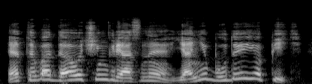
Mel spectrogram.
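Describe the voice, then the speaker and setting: A male reader voicing a cowardly, beaten young nobleman who whimpers and begs in shrill cries. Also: big pitch swings, a little slow, gravelly, pushed and bright, heavily acted. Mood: whimpering.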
